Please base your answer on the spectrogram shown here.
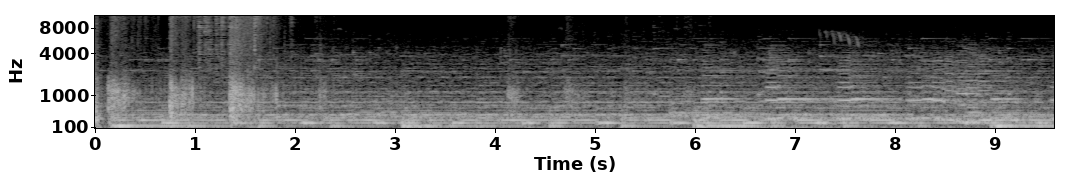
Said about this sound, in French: Parce que là, on entend un peu plus bas les vaches, mais se mêle aussi donc le son des sonnailles que nous avons, parce que pas très loin, donc on a des moutons.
